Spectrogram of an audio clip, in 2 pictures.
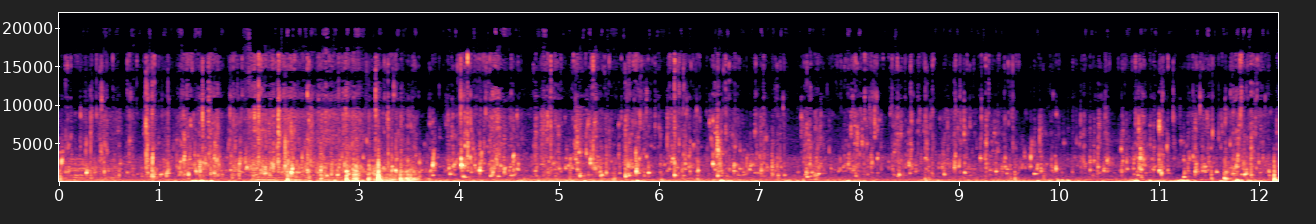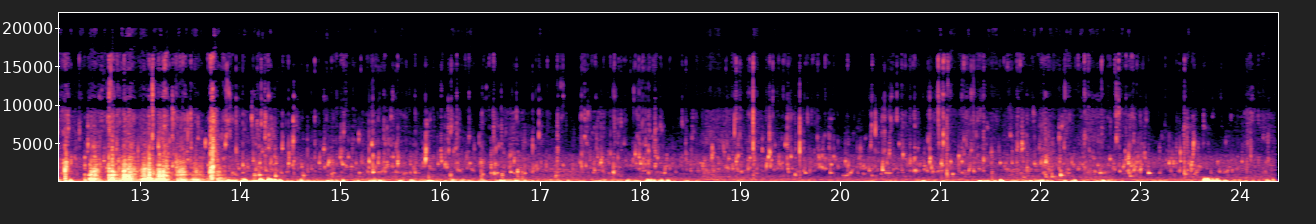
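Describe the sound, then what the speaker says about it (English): Water trickling and sloshing steadily while gold is panned by hand at a digging site with a trommel, a continuous close splashing with brief louder surges. "I need to get in here to get some water. Maybe I can pan right here in this."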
